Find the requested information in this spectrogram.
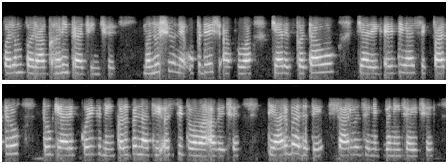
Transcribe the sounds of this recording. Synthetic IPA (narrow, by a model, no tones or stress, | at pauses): pəɾəmpəɾaɡʱəɽ̃ipɾat͡ʃint͡ʃʰe | mənuʃjoneʔupd̪eʃapʋakjaɾekːət̪aokjaɾekʰəjt̪iɦasik̚pat̪ɾot̪okjaɾekːoiknikəlpnat̪ʰiʔəst̪it̪ʋəmãʔaʋet͡ʃʰet̪jaɾbad̪t̪esaɾʋəd͡ʒənik̚bənid͡ʒajt͡ʃʰe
